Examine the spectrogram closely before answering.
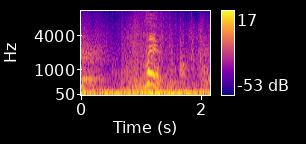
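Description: A magic spell bursts with a whooshing crackle.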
